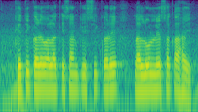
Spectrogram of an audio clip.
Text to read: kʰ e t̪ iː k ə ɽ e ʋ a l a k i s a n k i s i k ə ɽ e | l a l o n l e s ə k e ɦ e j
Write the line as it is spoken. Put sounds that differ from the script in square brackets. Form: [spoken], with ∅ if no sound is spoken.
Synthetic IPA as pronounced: kʰ e t̪ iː k ə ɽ e ʋ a l a k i s a n k i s i k ə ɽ e | l a l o n l e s ə k [a] ɦ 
